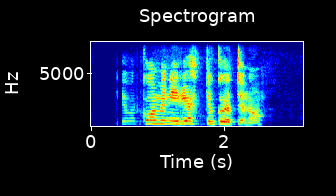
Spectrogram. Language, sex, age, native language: Icelandic, male, 11, Icelandic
